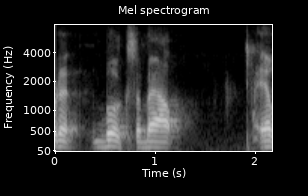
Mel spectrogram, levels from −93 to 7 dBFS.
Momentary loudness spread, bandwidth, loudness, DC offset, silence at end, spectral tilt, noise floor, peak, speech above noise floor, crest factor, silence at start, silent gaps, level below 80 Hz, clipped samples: 13 LU; 8 kHz; -24 LUFS; under 0.1%; 0 s; -5.5 dB/octave; -68 dBFS; -8 dBFS; 46 dB; 16 dB; 0 s; none; -64 dBFS; under 0.1%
